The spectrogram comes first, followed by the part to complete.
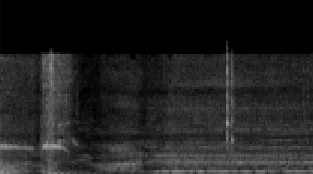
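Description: Mandinka traditional music: a voice holds one long chanted note over drumming, with two drum strokes near the start.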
